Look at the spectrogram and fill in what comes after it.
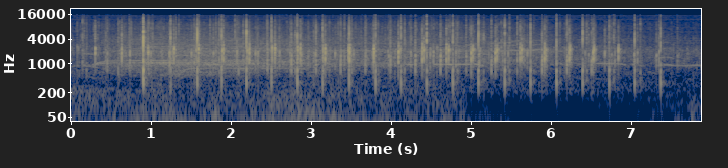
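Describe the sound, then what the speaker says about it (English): Scattered, faint hand claps from a thin audience at the Waxahachie High School 2024 graduation ceremony, individual claps sounding in a loose, uneven rhythm for several seconds over a soft sustained tone. "Let's give them a round of applause."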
